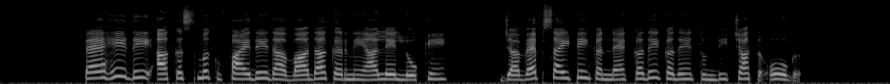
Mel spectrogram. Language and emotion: Dogri, neutral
